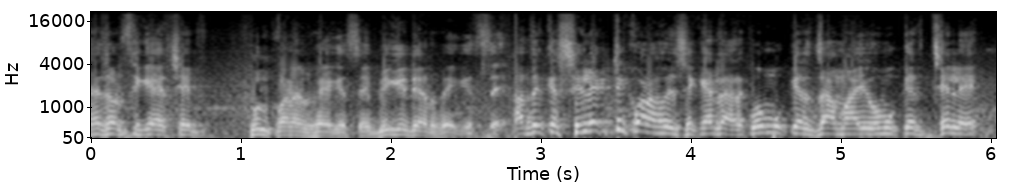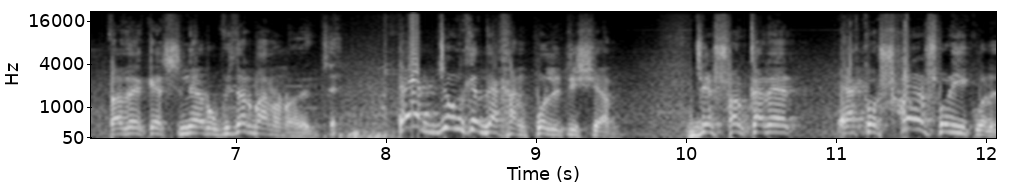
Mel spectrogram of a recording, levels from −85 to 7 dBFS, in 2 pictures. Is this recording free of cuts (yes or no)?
no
